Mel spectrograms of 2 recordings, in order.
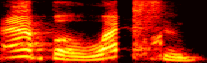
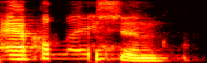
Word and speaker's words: Appalachian: It's not Appalachian. Yeah, it's not Appalachian. It's Appalachian. Anyway, Appalachian.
